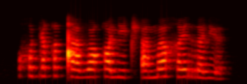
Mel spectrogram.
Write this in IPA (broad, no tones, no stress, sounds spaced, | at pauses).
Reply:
χ u ɡʲ ɘ q i ǃ a v o q ɔ lʲ e t͡ʃʼ a m ɐ χ e r ɐ lʲ ɘ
